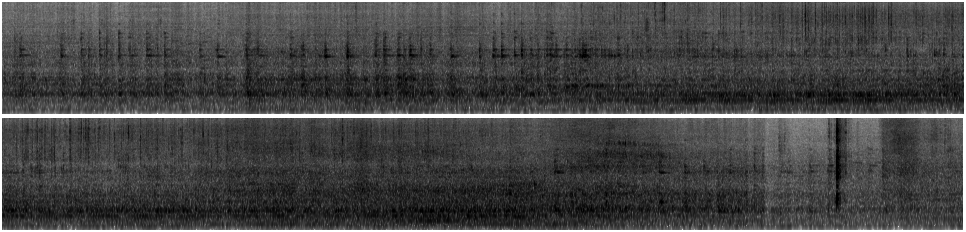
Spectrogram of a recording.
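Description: Motorised sugarcane crusher running steadily, its rollers grinding stalks of cane. It grows a little louder toward the end, then drops off shortly before the end.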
